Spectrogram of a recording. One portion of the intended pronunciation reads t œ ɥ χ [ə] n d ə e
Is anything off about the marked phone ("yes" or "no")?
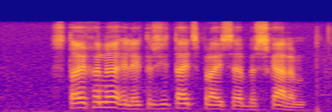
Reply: no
